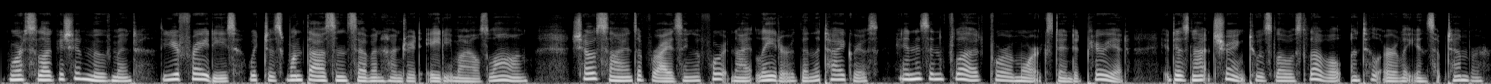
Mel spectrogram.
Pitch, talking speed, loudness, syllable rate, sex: 185 Hz, 185 wpm, -16 LUFS, 5.2 syllables/s, female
